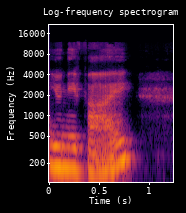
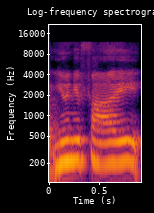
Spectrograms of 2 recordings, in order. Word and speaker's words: UNFI: United Natural Foods uh we pronounce as UNFI UniFi uh UniFi uh serves various grocery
